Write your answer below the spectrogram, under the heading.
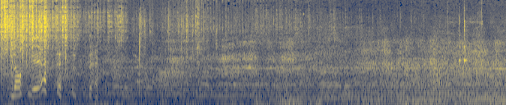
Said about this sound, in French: Je sais pas, je suis pas intéressé par ce genre de coucou, ils sont trop petits pour moi. D'après moi, c'est un Diamond Kataner.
